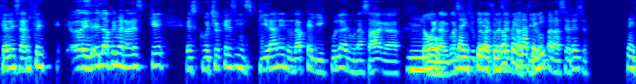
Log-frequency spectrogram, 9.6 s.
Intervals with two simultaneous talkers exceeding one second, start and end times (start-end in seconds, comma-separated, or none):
6.1-8.3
